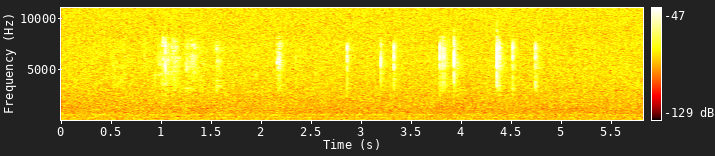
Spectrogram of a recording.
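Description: A paintbrush taps and scrapes lightly against a small plastic figure.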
